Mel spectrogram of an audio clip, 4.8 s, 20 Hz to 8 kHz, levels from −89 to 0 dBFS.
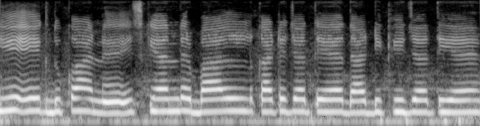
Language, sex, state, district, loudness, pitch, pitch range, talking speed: Hindi, female, Rajasthan, Barmer, -11 LUFS, 260 Hz, 250-270 Hz, 175 wpm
